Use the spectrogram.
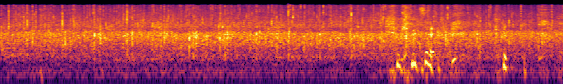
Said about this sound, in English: Can you just stand if you went on any of those trips this summer? Just go ahead and stand anywhere in the room. Yeah, can we give these kids a round of applause?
